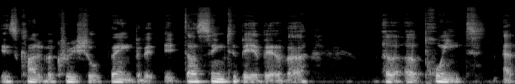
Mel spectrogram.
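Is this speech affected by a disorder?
No.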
